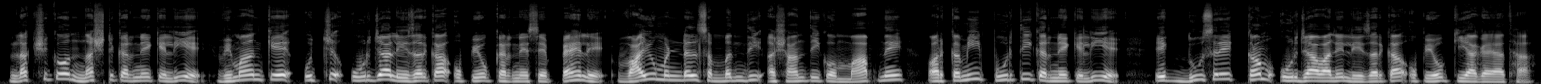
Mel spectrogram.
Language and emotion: Hindi, neutral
